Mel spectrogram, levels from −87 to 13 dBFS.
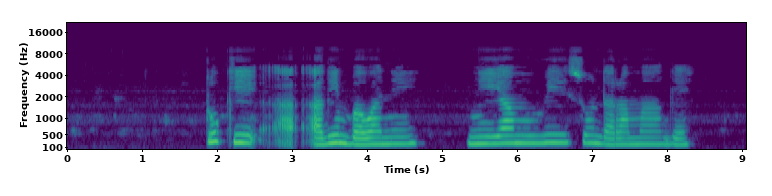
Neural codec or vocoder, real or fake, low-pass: none; real; 9.9 kHz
